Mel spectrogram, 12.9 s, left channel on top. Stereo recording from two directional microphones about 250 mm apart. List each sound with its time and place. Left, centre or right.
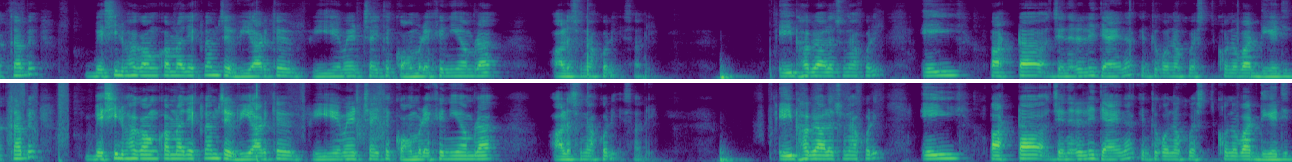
0.1 s speech: right
7.8 s speech: right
